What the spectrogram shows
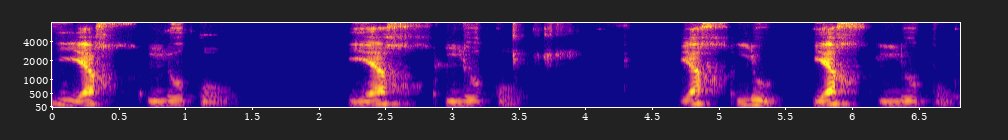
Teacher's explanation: huruf kha ni perbezaannya pada sebutan kha adalah pada hamas. Tanpanya sebutan bertukar kepada huruf ghin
